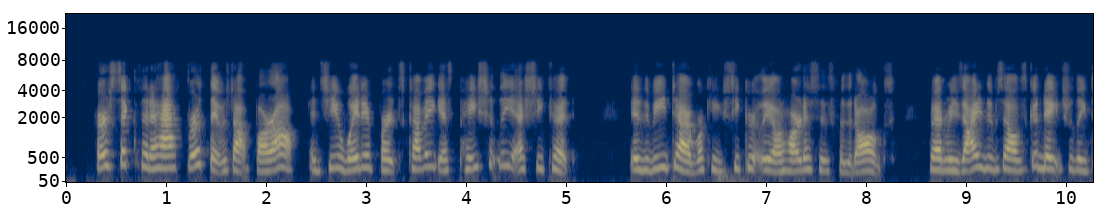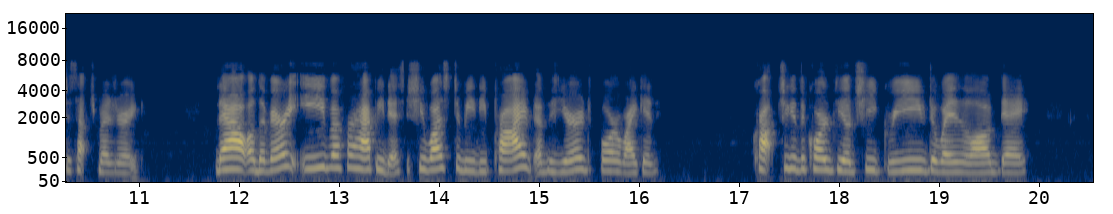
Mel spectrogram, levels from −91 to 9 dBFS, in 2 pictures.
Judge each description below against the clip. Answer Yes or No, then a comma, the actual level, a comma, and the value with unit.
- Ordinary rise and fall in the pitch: Yes, average, 3.5 semitones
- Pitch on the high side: Yes, high, 235 Hz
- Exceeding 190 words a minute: Yes, fast, 205 wpm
